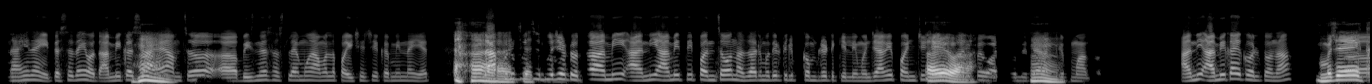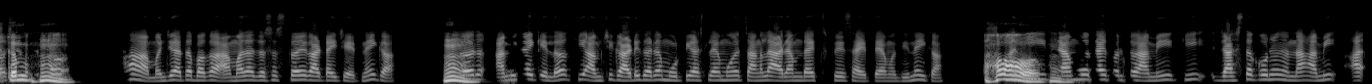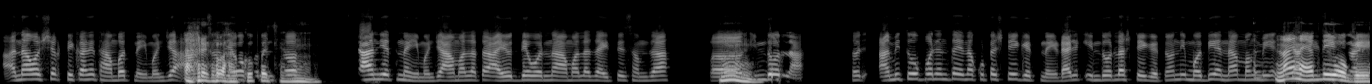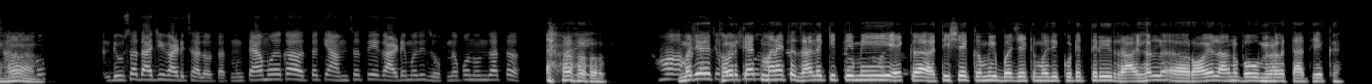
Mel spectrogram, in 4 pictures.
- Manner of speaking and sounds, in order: tapping; chuckle; distorted speech; other background noise; laughing while speaking: "अरे वाह!"; unintelligible speech; chuckle
- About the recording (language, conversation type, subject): Marathi, podcast, कमी बजेटमध्ये छान प्रवास कसा करायचा?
